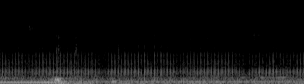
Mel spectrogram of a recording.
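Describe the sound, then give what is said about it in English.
A cat purrs steadily, a low continuous rumbling drone with a soft pulsing rhythm, heard alone without any talking. “can you hear my cat purring?”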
